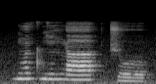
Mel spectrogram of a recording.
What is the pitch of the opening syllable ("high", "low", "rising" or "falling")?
high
